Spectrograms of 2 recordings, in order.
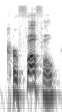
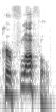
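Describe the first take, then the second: First: The word has no L after the first F. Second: The word has an L after the first F. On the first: The speaker calls it right. "it's kerfuffle" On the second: The speaker calls it wrong. "not kerfluffle"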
